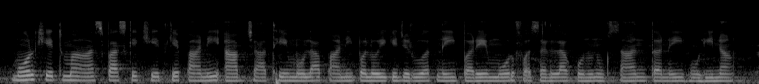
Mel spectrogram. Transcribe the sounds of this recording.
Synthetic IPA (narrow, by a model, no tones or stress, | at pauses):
moːɾkʰeːt̪mãaːspaːskekʰeːt̪kepaːniʔaːp̚t͡ʃaːt̪ʰemoːlapaːnipɐloːikid͡ʒɐɾuːɾət̪nɐɦĩpɐɾemoːɾfɐ̰səlːakoːnonʊksaːnt̪ənɐɦĩɦoːɦinaː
